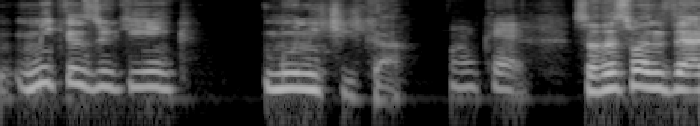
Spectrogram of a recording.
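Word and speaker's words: Mikazuki Munechika: I think it is Mikazuki Munachika. Close. Yeah. I think you just overpronounced it a little bit. So Mikazuki Munichika.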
